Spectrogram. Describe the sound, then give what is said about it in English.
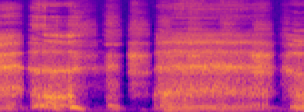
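Loud breathing in several heavy, breathy bursts with a gasping, sighing edge, separated by brief pauses, with no words spoken. “I suddenly heard my own breathing.”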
